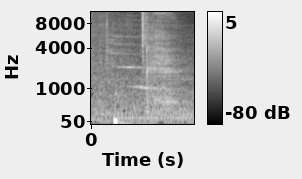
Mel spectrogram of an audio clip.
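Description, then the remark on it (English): A single brief cat meow, high and thin, rises out of a quiet background, preceded by a soft low thump. “Poor little kitty. He's like, I hear you in there.”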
